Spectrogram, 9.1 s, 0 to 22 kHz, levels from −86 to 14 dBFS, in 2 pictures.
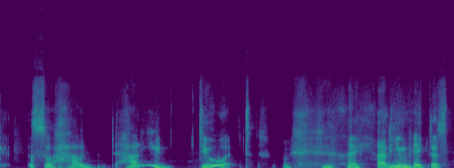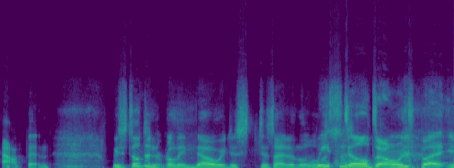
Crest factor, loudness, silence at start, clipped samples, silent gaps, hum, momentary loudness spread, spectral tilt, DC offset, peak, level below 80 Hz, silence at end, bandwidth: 18 dB; -21 LUFS; 0.3 s; under 0.1%; none; none; 19 LU; -5 dB/octave; under 0.1%; -4 dBFS; -56 dBFS; 0 s; 12.5 kHz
